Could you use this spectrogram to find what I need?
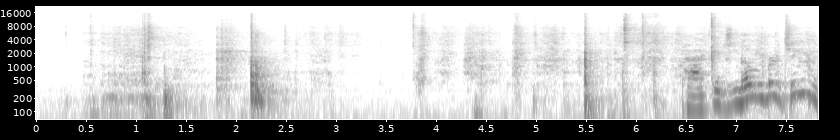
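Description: Cardboard rustles and scrapes as a package is opened.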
